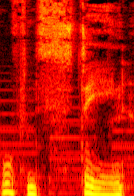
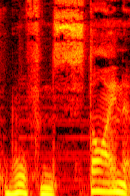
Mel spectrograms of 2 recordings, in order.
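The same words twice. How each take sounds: First: The last syllable sounds unlike the end of Frankenstein. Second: The last syllable sounds like the end of Frankenstein. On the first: The speaker calls it wrong. "not Wolfenstein, some people tried to call it" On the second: The speaker calls it right. "And that is Wolfenstein"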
